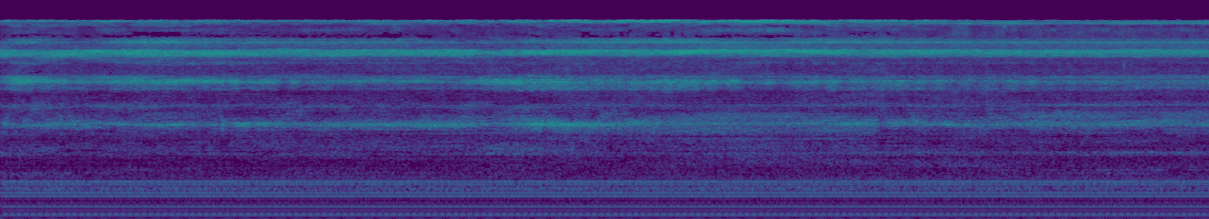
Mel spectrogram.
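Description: Steady, unbroken hiss with a faint mechanical hum, the continuous noise of an aerosol nebulizer running.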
